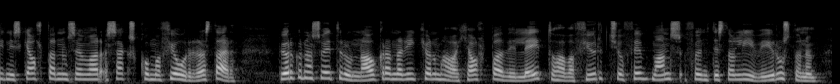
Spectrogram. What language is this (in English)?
Icelandic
